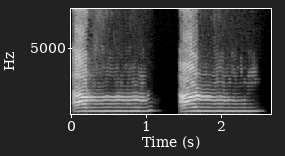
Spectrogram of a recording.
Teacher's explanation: अच्छा, अगर हम ज़ोहरुल लिसान का इस्तेमाल नहीं करेंगे तो हमारी साउंड बनेगी अर अर। देखिए आवाज जारी हो रही है, मोटा भी किसी हद तक हो रहा है, लेकिन सिफत तकरार ही नहीं आ रही है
